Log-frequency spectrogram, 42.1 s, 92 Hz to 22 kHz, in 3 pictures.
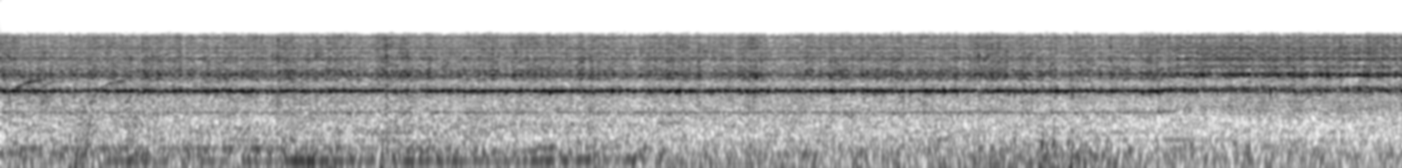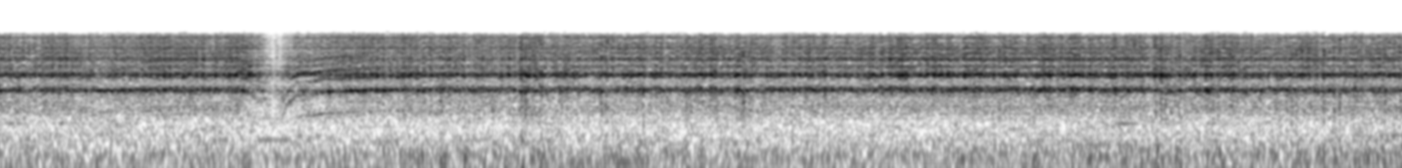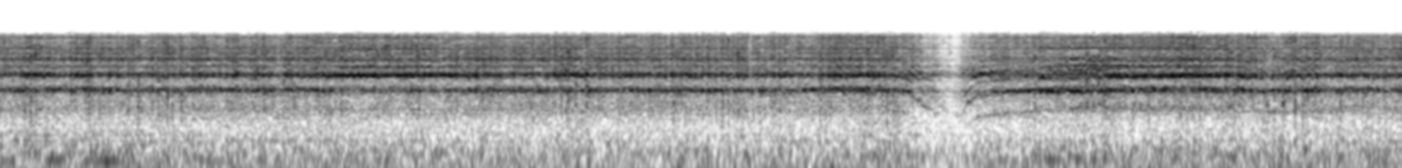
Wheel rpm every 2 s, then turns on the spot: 150, 150, 150, 150, 150, 150, 160, 160, 120, 160, 160, 160, 160, 160, 160, 160, 160, 160, 130, 150, 160.
none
